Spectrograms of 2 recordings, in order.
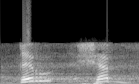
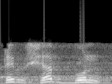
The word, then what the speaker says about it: قرشب: كقرشب، تقول كقرشب كاف للتشبيه ذا، لكن انطق الكلمة قر حرفان شب الشين الأولى الشين مفتوحة والباء ساكنة ثم الباء الأخيرة متحركة، قر شب والثانية الباء الثانية قر شب.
